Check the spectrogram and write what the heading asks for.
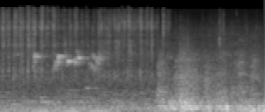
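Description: Birds chirp over a quiet outdoor background in a garden, then a toothbrush dipped in baking soda starts scrubbing the teeth of Musse, a dog lying on a bed with his head held still, a rough, irregular bristly rubbing that grows louder and continues to the end.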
